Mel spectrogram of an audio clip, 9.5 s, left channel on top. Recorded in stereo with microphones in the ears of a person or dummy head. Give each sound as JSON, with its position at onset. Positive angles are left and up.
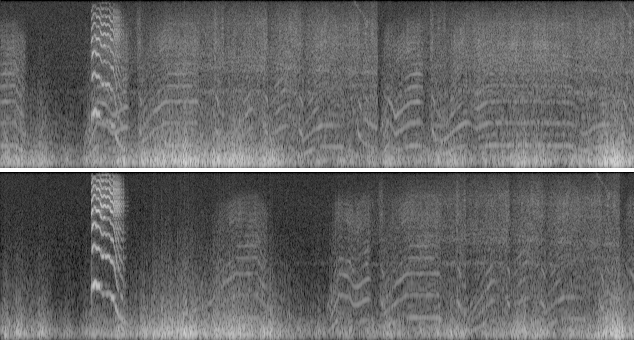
{"t": 1.4, "sound": "a cupboard door", "side_deg": -30}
